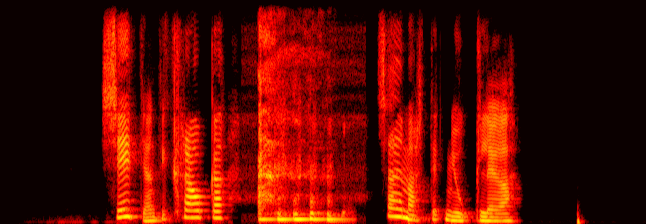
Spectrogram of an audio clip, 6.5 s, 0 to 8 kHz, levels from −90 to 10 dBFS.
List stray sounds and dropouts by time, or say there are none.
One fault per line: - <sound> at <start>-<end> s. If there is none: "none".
- laugh at 2.6-3.6 s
